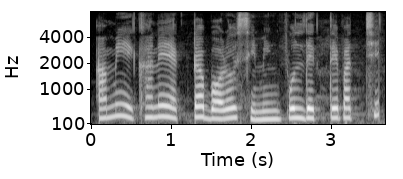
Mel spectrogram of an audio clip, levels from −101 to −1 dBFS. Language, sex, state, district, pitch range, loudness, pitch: Bengali, female, West Bengal, Alipurduar, 240-270 Hz, -16 LUFS, 250 Hz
